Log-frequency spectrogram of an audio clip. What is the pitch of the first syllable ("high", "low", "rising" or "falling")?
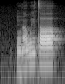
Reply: low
